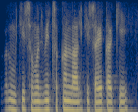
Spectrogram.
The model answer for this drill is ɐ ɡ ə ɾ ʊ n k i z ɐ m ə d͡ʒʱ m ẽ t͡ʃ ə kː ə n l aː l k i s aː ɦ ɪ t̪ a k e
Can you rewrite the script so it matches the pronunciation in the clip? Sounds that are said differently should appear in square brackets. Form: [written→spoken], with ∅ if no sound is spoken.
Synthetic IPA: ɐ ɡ ə ɾ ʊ n k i [z→s] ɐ m ə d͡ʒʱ m ẽ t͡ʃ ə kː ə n l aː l k i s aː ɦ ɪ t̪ a k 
